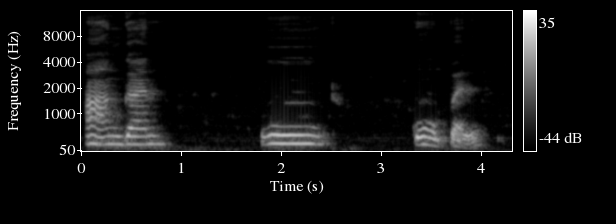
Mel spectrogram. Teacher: उदाहरणतया आंगन, ऊंट, कोपल, इनमें प्रयुक्त आ, ऊ अनुनासिक है।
